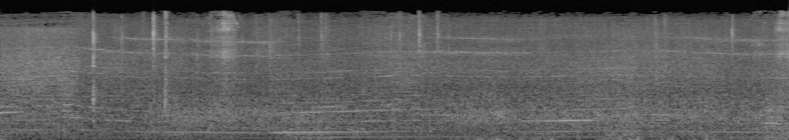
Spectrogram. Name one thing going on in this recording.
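Rain and water spray hiss steadily against a car.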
